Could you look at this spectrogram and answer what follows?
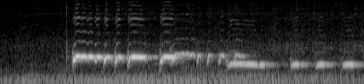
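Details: Local zebra dove singing vigorously, prompting a rival to answer: a rapid rolling trill near one pitch, then a slightly lower held note and three short clipped coos on an even lower tone, over a faint low hum.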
